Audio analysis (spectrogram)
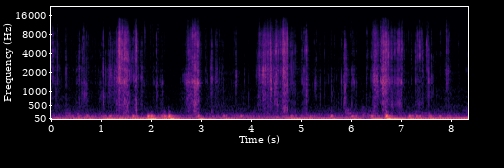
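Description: Purple foam-bead clay is squeezed in the fist and pressed with fingertips, giving a steady stream of soft crackling and crinkling pops. Brighter bursts of crunching come in waves over a constant low rumble.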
